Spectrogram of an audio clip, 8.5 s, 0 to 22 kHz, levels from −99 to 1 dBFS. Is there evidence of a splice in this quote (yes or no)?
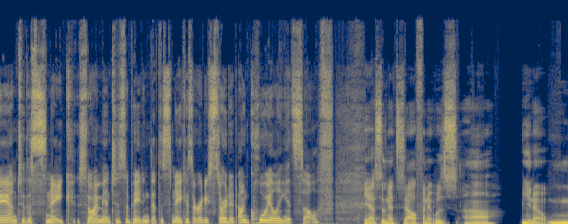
yes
